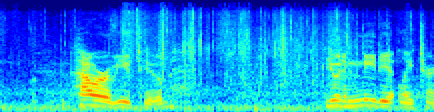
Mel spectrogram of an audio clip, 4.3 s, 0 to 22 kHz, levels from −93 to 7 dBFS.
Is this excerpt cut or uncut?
uncut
